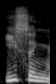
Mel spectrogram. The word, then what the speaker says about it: Ising: There's actually a kind of classic ideal model called the Ising model. Not unlike Clique, it has another pronunciation, which is the Ising model.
